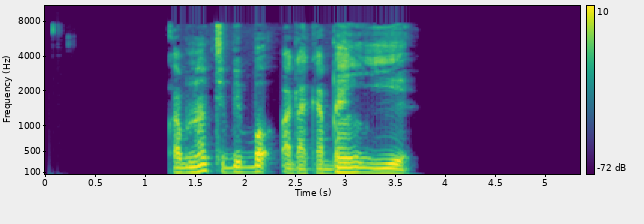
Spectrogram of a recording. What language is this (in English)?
Akan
